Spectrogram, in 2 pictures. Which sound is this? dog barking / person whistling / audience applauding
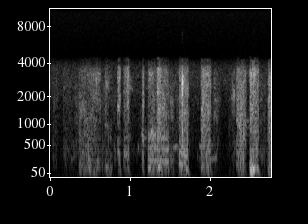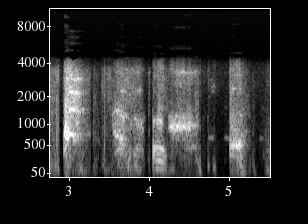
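dog barking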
